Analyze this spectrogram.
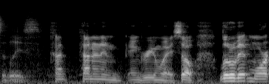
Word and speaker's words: Kunin: Kunin. That's what they say on the broadcast, at least. Kunin and Greenway.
